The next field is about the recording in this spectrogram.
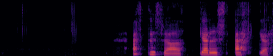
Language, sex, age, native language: Icelandic, female, 10, Icelandic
